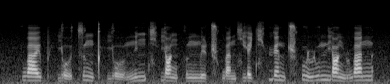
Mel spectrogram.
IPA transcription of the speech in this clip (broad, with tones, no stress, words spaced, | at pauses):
kwa˥ɪ̯ pʰjo̰˨˩ʊ̯t͡sʊ˥˩ŋ pʰjo̰˨˩ʊ̯ n̪i˥ŋ t͡ɕʰjɑ˥˩ŋ kɤ˥ŋn̪i˧˥ʈ͡ʂʰwa˧˥nɕjɛ˥˧ t͡ɕʰɥɛ˥˧nʈ͡ʂʰu˥˩ɻu˥ n̪jɑ˥˩ŋɻwa˥n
